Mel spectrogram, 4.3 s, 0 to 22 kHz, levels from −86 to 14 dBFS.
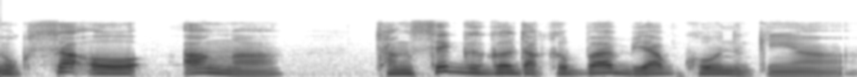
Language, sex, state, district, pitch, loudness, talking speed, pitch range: Garo, male, Meghalaya, West Garo Hills, 140 Hz, -19 LUFS, 85 wpm, 120-160 Hz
